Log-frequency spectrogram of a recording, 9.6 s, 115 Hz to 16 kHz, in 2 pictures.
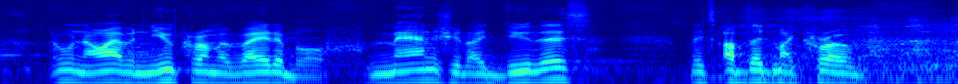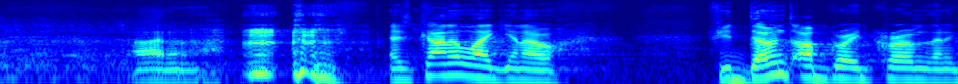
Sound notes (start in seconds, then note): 3.9 audience laughs; 5.9 clears throat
